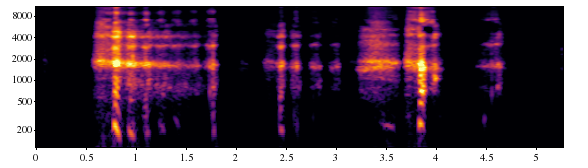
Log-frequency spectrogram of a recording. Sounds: Laughter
